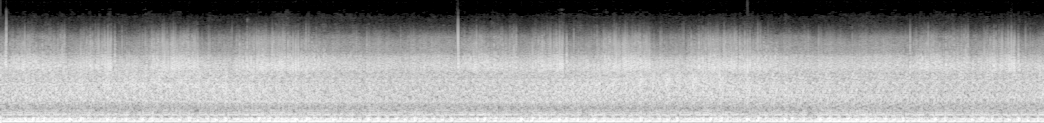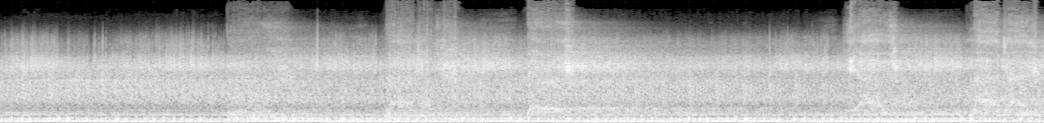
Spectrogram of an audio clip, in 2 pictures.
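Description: Live industrial noise music: a dense, distorted drone with a heavy low end, held steady throughout. From about two-thirds of the way in, short bursts of harsh, bright noise cut across it.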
